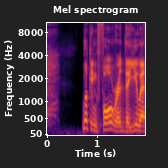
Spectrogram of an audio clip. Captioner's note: cheering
